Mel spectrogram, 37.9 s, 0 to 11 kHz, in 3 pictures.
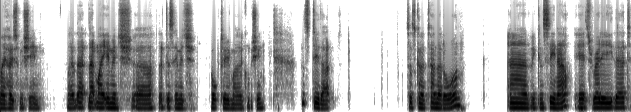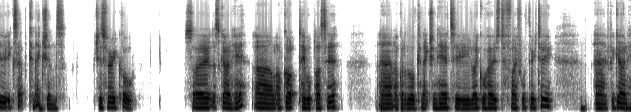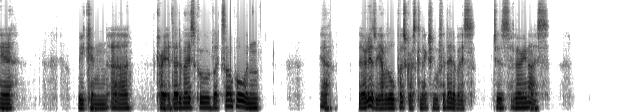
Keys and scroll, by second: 6.0 Up, 6.5 Return, 9.7 Up, 10.1 Return, 14.9 super+Tab, 29.3-30.6 typing.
